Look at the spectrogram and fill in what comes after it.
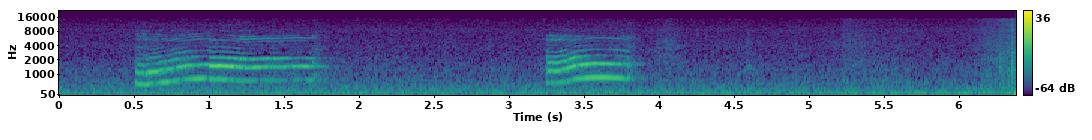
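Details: A pet cat gives two long meows roughly three seconds apart, the first rising then levelling, the second shorter and arched, with a quiet steady hum behind.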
